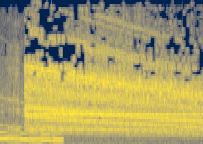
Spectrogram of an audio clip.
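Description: A loud, shrill, high-pitched squeal that comes in about a quarter second in and slowly falls in pitch, laid over the tail of a short wavering cry.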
